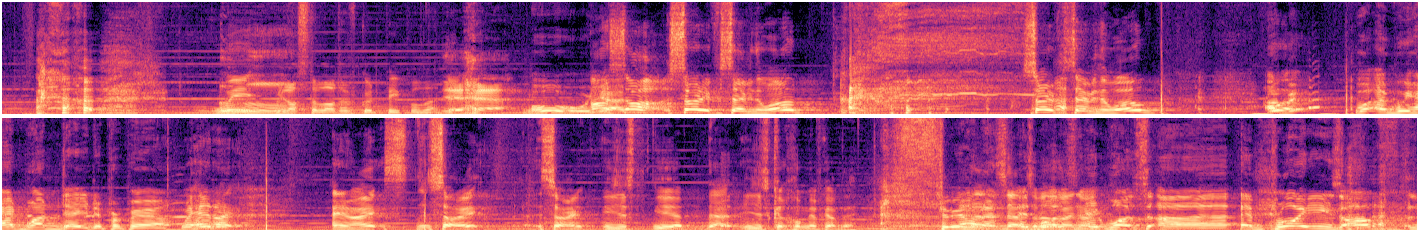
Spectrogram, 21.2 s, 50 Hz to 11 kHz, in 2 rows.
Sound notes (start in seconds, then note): 0.2 awkward laugh; 6.2 indignant laugh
